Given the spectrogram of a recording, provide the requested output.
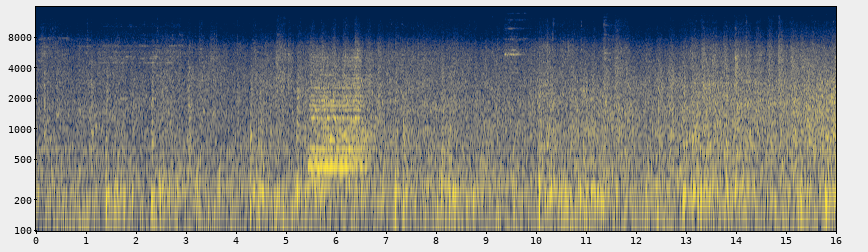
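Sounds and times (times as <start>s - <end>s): wheels rumbling on rail: 0.0s - 16.0s
train horn: 5.4s - 7.1s.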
